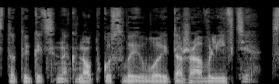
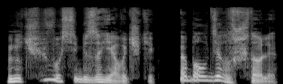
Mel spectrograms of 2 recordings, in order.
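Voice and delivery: higher, outraged mother, peaking on Обалдел; a mum taking offence, pitch shooting up; mother indignant at her son's question, much higher; 8 semitones higher than usual. Acted. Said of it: "возмутилась женщина".

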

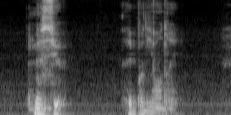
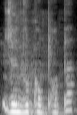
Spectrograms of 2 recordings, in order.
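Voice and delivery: high, loud defiant cry; first outburst of indignant denial; 7 semitones higher, 7 dB louder than usual. A narrator's reading. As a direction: fling it out high and loud, lifting at the end. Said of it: "de défi et presque de menace".

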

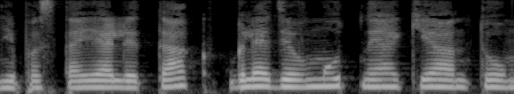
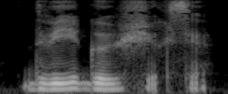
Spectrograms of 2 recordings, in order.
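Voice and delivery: plain reading voice

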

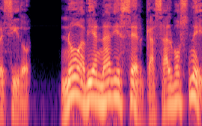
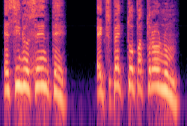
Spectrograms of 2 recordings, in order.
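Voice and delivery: high pleading spell; 11 semitones higher than usual. A narrator's reading. Harry pleading, casting.

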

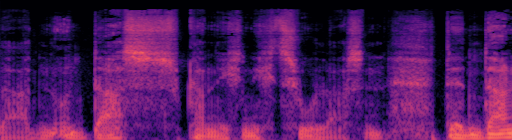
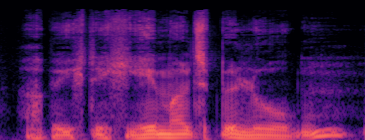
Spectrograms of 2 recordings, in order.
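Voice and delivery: ordinary delivery

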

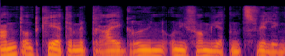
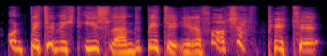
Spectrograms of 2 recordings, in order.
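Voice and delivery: hoch und laut, wimmernd bettelnd; verzweifelt flehend; 14 semitones higher, 9 dB louder, slower than usual. A narrator's reading. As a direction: auf Knien anflehen. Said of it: "verzweifelten Unterwerfungsgeste". (wimmerndes, verzweifeltes Flehen)

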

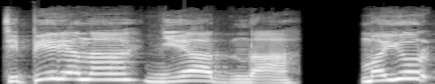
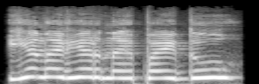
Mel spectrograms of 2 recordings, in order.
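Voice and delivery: high meek woman voice; 11 semitones higher than usual. A narrator's reading. Dalila meekly offers to leave.

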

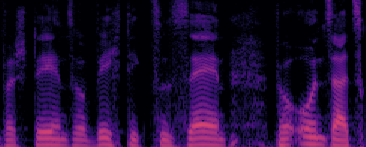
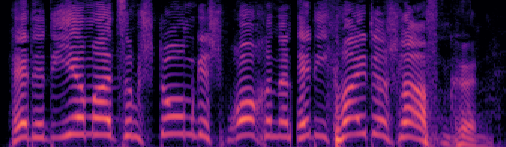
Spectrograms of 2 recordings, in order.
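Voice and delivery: higher, louder mock scolding; Jesus half-joking, fed up with being woken; exasperated Jesus; 10 semitones higher, 8 dB louder than usual. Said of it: "Deswegen hat er gesagt".

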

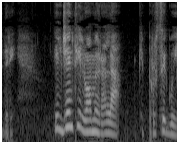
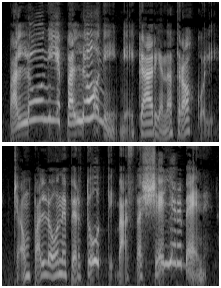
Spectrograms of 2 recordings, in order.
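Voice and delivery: voce alta e squillante da vecchietta allegra; vecchietta gioconda; 11 semitones higher, 7 dB louder than usual. A narrator's reading. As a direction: grida come una vecchia venditrice felice. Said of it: "gridò giocondamente la vecchietta". (gridato giocondamente da vecchietta)

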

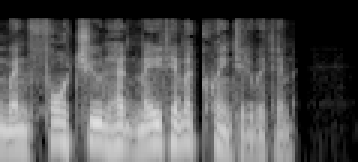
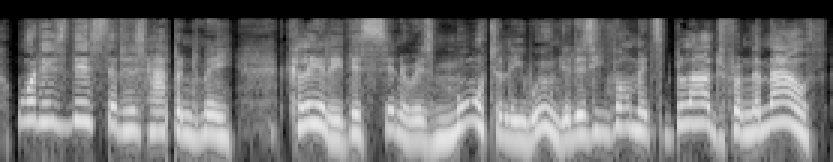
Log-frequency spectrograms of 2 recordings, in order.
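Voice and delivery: high, louder panicked lament; alarmed squire; 9 semitones higher, 5 dB louder than usual. A narrator's reading. Squire fearing his wounded master bleeds, high loud alarm. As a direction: fear your master is dying. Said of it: "cried Sancho".

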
